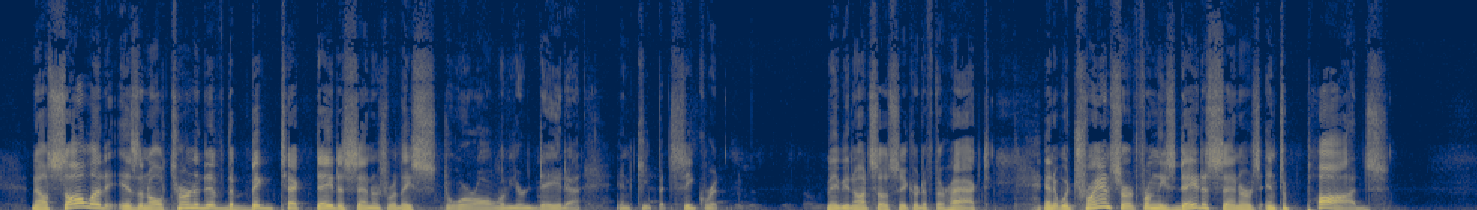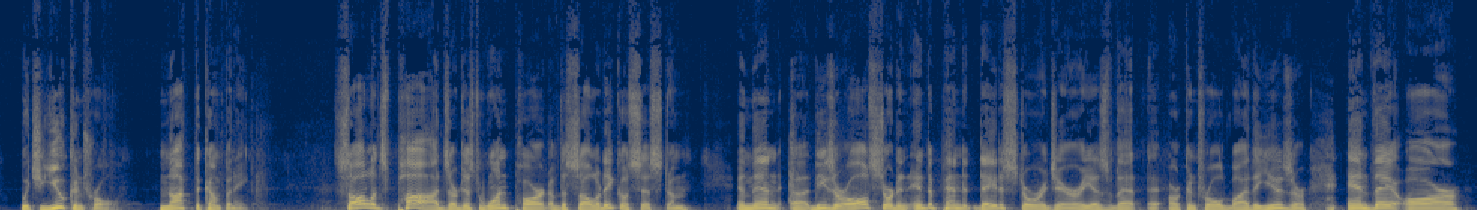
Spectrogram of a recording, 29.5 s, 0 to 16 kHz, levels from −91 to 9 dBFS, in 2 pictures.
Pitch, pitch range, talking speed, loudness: 155 Hz, 130-185 Hz, 155 wpm, -20 LUFS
